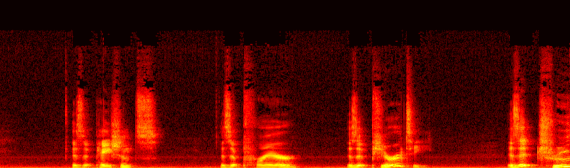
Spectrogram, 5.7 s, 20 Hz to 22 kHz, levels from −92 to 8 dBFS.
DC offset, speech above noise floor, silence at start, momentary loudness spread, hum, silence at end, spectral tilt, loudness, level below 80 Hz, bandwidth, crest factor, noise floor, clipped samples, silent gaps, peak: under 0.1%; 25 dB; 0.25 s; 17 LU; 60 Hz at -50 dBFS; 0 s; -5 dB/octave; -19 LUFS; -44 dBFS; 15 kHz; 18 dB; -43 dBFS; under 0.1%; none; -2 dBFS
